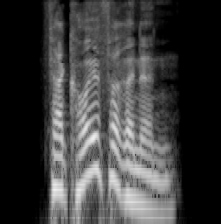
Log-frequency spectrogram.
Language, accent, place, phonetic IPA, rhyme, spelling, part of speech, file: German, Germany, Berlin, [fɛɐ̯ˈkɔɪ̯fəˌʁɪnən], -ɔɪ̯fəʁɪnən, Verkäuferinnen, noun, De-Verkäuferinnen.ogg
- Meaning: plural of Verkäuferin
